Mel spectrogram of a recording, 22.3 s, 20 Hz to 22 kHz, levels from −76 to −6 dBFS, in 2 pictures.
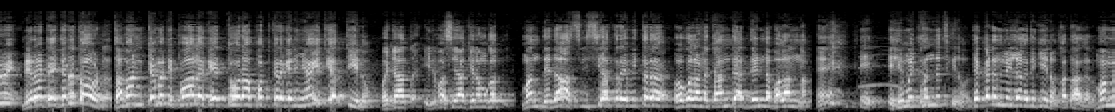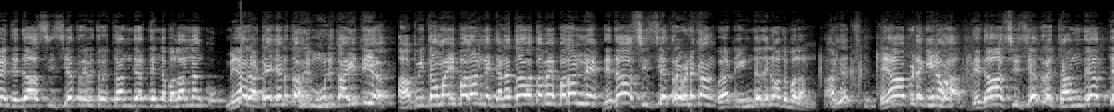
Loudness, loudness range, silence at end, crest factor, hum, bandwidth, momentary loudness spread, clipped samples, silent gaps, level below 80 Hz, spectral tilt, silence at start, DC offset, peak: -14 LUFS; 3 LU; 0 s; 14 dB; none; 15 kHz; 6 LU; under 0.1%; none; -62 dBFS; -1.5 dB/octave; 0 s; under 0.1%; 0 dBFS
